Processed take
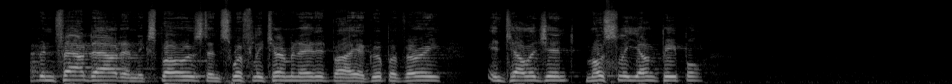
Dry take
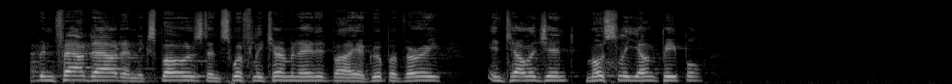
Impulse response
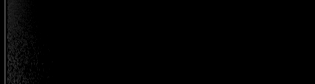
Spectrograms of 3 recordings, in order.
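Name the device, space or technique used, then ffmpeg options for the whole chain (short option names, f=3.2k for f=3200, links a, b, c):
saturation between pre-emphasis and de-emphasis: -af "highshelf=f=5.1k:g=6,asoftclip=type=tanh:threshold=-21.5dB,highshelf=f=5.1k:g=-6"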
